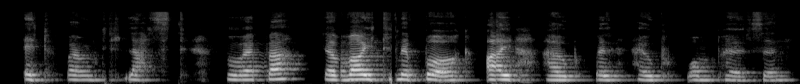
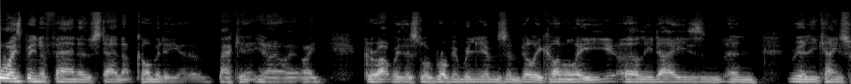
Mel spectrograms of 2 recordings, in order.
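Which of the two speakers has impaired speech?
The first: cerebral palsy; since childhood; some speech delay.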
